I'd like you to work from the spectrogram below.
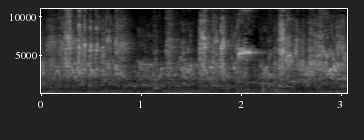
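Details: Chirping of a yellow male budgerigar, described as a mating sound: busy high-pitched chatter with short whistled notes and harsh squawks blending from a group of birds.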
